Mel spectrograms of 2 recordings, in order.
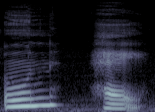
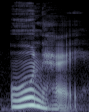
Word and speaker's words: Unhei: she nodded slowly yes it's pronounced oon hey and it means grace mr kim added unhei joey said slowly and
